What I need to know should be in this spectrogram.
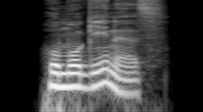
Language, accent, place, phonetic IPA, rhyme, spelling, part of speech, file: German, Germany, Berlin, [ˌhomoˈɡeːnəs], -eːnəs, homogenes, adjective, De-homogenes.ogg
- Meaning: strong/mixed nominative/accusative neuter singular of homogen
